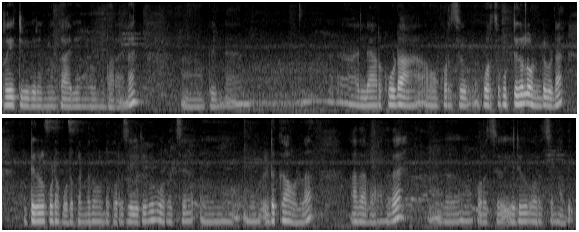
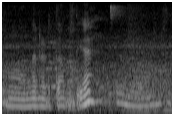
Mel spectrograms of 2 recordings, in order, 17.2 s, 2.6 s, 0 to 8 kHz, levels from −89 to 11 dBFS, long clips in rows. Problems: constant background noise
